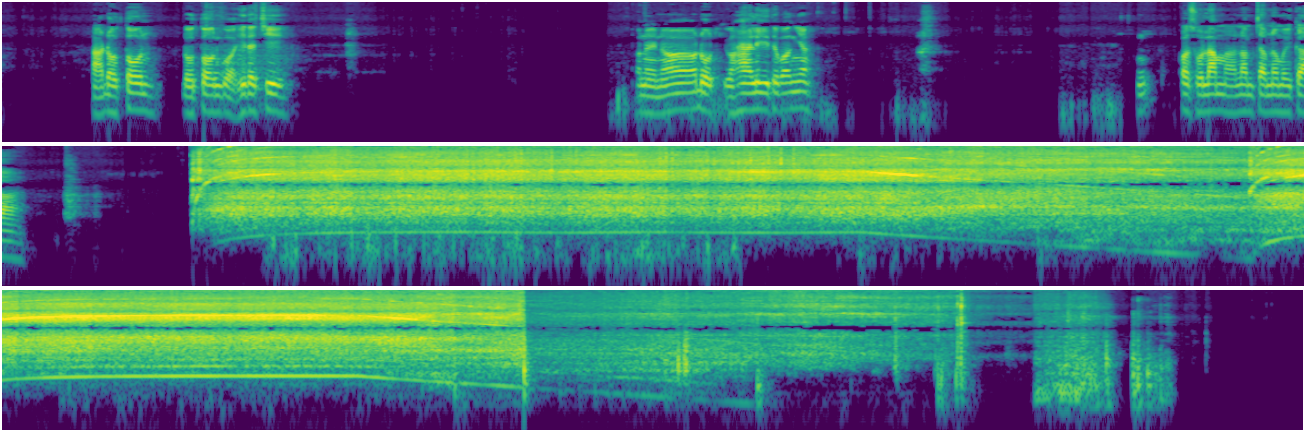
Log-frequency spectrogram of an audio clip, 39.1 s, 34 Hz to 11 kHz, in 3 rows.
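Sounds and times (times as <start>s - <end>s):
nibbler motor whine: 14.9s - 36.2s.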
